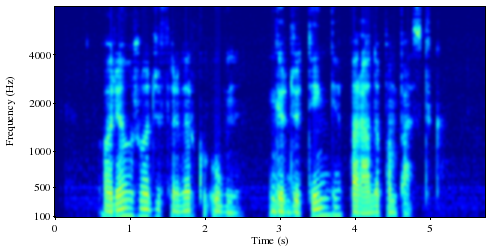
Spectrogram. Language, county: Lithuanian, Panevėžys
